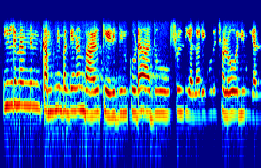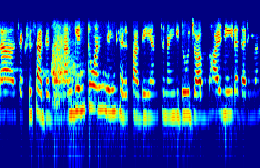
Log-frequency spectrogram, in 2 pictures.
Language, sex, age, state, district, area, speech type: Kannada, female, 18-30, Karnataka, Gulbarga, urban, conversation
